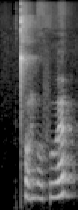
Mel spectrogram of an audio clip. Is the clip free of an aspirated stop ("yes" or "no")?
no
